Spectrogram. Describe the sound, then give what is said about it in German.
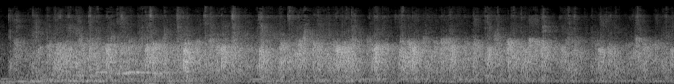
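Warm audience applause for the performers of a university stage show, steady clapping sustained at an even volume for the whole stretch without voices. “Dafür einen herzlichen Applaus”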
